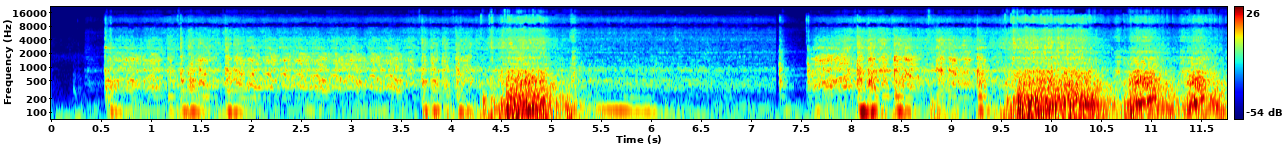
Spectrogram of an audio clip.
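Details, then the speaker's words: 1963 Dodge Dart 270 convertible with Mopar 360 V8, after freeing a sticky carburetor needle and seat: fires quickly into a deep, even V8 burble with clean revs, no knocks or stumbles; normal running. "Why does it sound so good?"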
